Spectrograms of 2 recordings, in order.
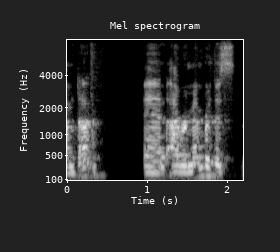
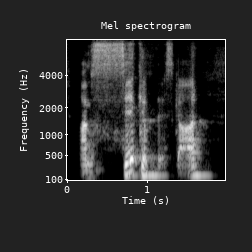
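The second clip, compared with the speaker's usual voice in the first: put-on crying through the words, slow and high; 5 semitones higher than usual. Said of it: "I'm telling him this and crying".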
